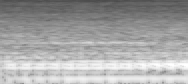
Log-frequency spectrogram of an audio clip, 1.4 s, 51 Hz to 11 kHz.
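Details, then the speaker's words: Nissan S15 SR20 on its first drive after transmission and fluid work, in cold weather. An even, low engine drone with no ticks, hiss or misses; the engine runs cleanly and steadily. "feels good sounds good it's pretty cold outside feels good"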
